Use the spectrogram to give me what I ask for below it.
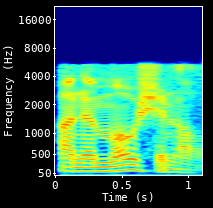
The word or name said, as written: unemotional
